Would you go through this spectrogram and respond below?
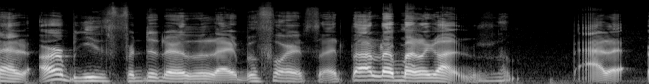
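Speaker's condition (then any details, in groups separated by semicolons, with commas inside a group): Friedreich ataxia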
